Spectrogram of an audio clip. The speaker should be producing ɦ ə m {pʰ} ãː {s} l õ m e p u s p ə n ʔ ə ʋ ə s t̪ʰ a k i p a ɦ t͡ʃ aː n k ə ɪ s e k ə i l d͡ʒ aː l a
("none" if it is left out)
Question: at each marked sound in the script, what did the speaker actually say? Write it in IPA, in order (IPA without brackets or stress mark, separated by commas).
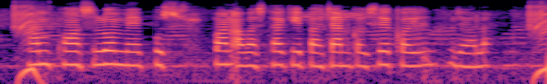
pʰ, s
